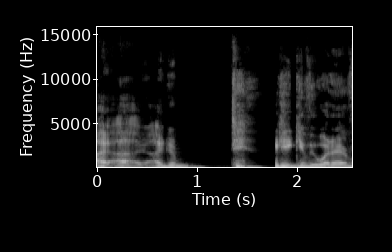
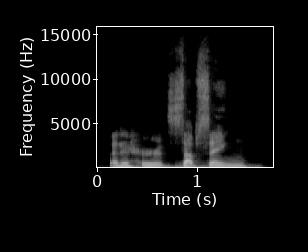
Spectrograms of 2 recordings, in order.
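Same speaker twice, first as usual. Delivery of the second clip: ordinary talk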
